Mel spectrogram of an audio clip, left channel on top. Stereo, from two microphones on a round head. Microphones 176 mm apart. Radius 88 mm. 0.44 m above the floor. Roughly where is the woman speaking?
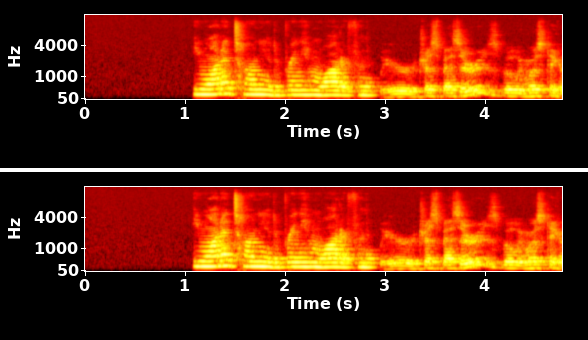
Right.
